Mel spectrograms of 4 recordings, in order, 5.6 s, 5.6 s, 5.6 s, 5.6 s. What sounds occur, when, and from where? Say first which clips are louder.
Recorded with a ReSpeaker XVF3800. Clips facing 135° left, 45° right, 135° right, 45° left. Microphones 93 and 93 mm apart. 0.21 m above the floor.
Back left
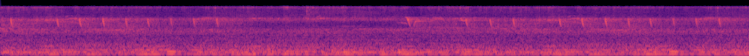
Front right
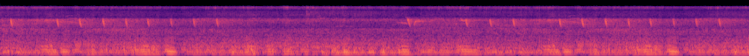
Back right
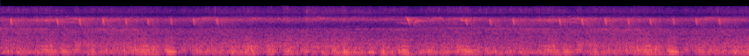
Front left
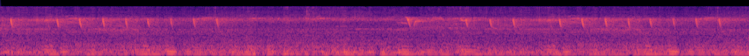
0.0 s an insect: front right 8 dB, back right 5 dB; 80° right, 1.5 m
